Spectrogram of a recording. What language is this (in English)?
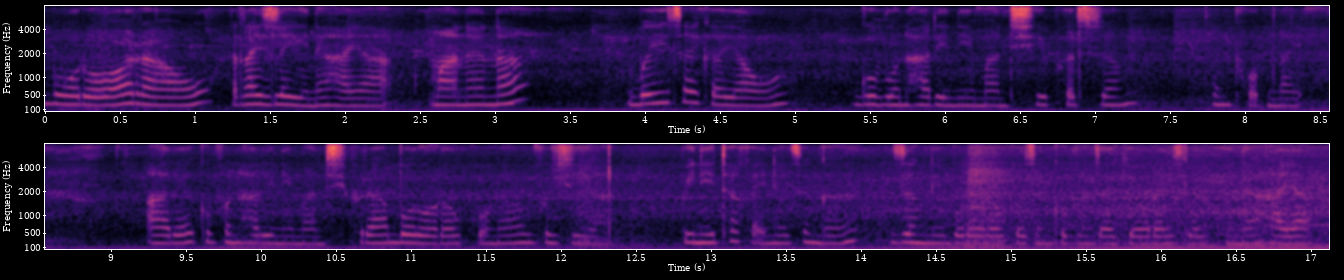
Bodo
